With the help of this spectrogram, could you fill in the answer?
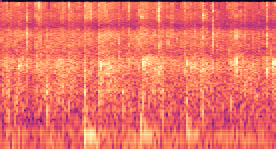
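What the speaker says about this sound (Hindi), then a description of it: "हाथ ताली दे के, हाथ उठा के नहीं, हाथ ताली दे के दे दो।" An audience at an Adivasi religious gathering in Asansol, West Bengal, applauds in a steady, dense wash of clapping that holds at an even level throughout.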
